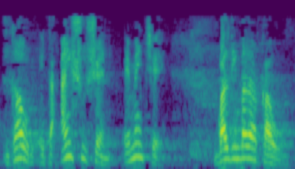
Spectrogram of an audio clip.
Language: Basque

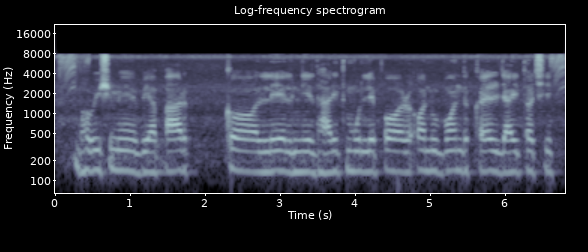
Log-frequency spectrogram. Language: Maithili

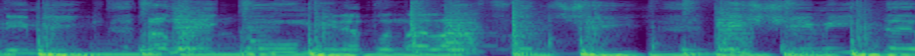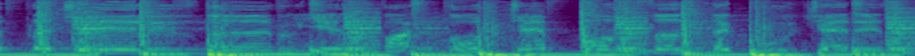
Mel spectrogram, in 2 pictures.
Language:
Romanian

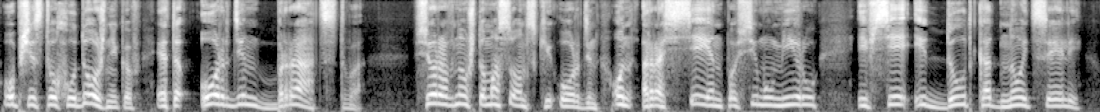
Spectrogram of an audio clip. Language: Russian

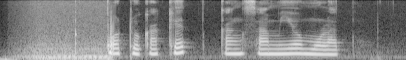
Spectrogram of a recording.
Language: Javanese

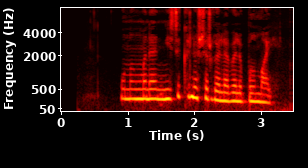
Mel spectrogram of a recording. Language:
Bashkir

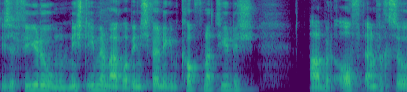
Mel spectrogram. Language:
German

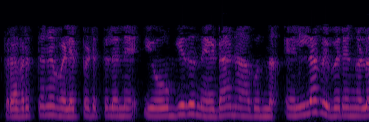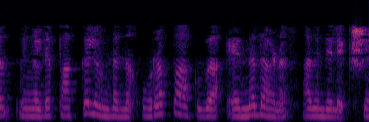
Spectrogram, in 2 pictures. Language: Malayalam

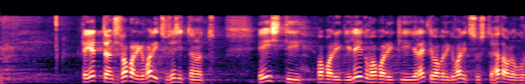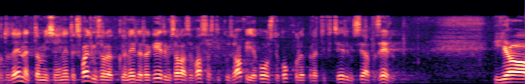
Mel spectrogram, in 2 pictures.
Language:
Estonian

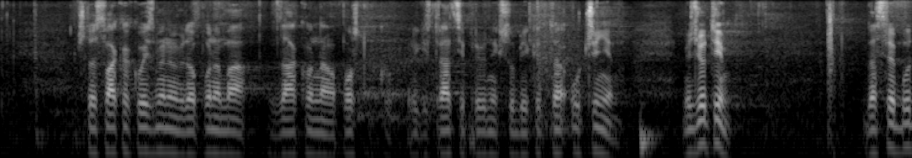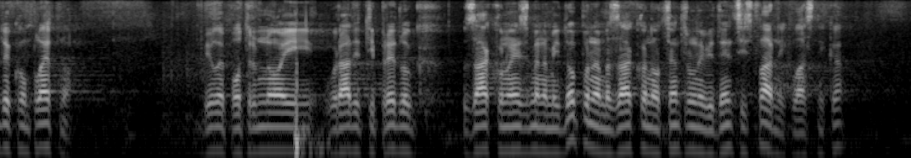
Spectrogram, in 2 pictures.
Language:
Serbian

